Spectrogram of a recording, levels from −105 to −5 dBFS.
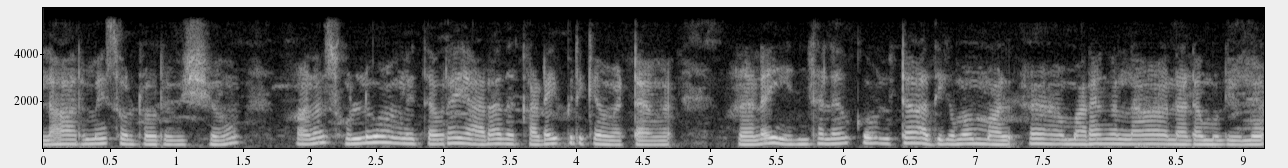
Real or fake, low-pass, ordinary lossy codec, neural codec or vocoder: fake; 5.4 kHz; none; vocoder, 44.1 kHz, 128 mel bands every 512 samples, BigVGAN v2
